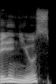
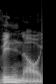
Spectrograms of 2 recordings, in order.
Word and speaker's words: Vilnius: Mit Vilnius bzw. Wilnau, je nachdem, ob man die deutsche oder die Originalaussprache nimmt.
